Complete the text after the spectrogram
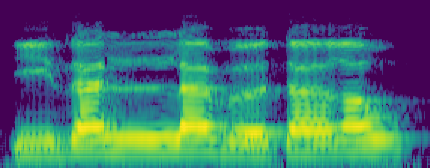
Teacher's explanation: Baru sempurna 2 dan masuk kepada kama yaquluna idzal. Di sini idgham bila gunnah, tanwin bertemu lam. Asalnya idzan jadi idzal.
